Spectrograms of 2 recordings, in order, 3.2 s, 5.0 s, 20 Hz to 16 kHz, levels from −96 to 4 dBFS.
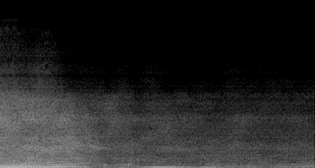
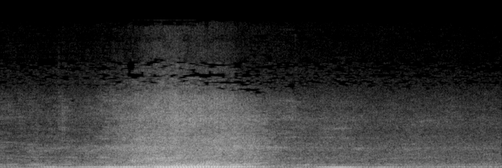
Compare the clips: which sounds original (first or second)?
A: second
